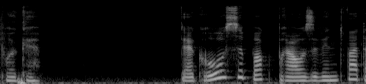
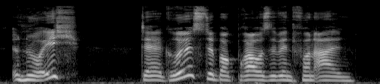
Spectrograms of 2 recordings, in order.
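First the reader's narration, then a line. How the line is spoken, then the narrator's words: Eldest brother calling out. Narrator (German): rief der älteste Bruder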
